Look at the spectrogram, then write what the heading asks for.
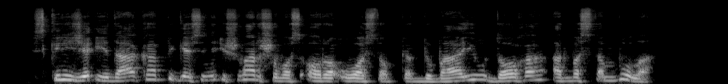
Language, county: Lithuanian, Kaunas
